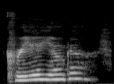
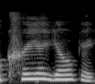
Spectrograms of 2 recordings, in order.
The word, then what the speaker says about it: Kriya Yoga: then you learned with Chinese masters and later became a Kaya Yoga. Did I say that right? Kriya Yoga? Oh, Kriya Yoga. Yeah.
